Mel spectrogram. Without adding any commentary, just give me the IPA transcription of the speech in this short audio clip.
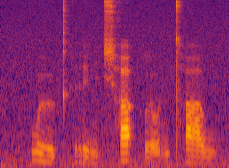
kwɯː˨˩ kʰri˩˦nt͡ɕʰa˦˥ʔklo˩˦n tʰa˧w

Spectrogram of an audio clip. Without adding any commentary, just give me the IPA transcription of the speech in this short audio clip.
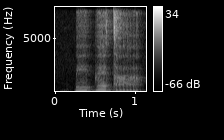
k͡pe˦bɛ˦ da˨

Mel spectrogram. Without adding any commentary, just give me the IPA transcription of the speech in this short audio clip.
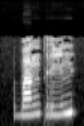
ba˦˥ŋpri˦˥n

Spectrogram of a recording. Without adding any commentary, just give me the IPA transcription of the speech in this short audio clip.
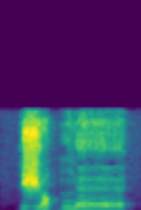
ʒɯqŋɛː

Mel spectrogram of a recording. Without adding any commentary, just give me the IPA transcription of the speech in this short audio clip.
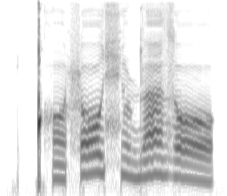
ǃʰɔ̃ɬɔɕũ ɖãzɔ

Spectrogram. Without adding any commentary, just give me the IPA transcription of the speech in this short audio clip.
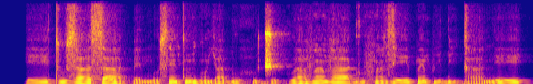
eː˦ tu˦zaː˦ saː˦˨k͡pɛ˨ mo˨sɛ̃˦tũ˧ ɡɔ̃˨ja˧ɓu˧ hu˨d͡ʒo˧ kʷaː˧vã˦vaː˦ɡu˦ fã˧zeː˦pɛ̃˦pi˦ ɗi˦˨ɡaː˨ neː˦

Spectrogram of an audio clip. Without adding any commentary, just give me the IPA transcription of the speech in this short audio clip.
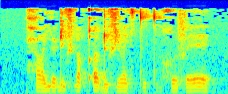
ħɑ˨˩˦jə˨˥ɖe˨˥sʲɳə˨˥ qʼɛ˥˩ɖə˧sʲ ɭɑ̃˧˥˧sʲtʷə˧tʷi̤˨˥ χʷɘ˨˥fɛ˧˥˧

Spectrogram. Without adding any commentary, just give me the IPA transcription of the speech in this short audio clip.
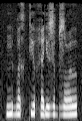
nəbʌxkʲohɜ ɾʲuzʊbzˤo

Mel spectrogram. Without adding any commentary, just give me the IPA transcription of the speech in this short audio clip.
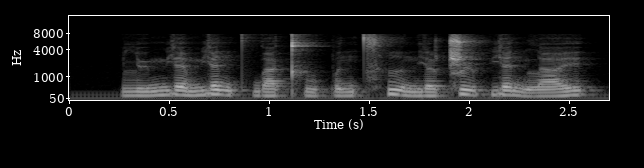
ly˧˥mjɛ˥˧ mjɛ˥˩npʰwä˧˥kʰu˨˩pə˧˥n t͡sʰɹ̩˥˩n̪jɛ˧˥ʈ͡ʂɻ̩˥˧ pjɛ˥˩nla˧˥ɪ̯

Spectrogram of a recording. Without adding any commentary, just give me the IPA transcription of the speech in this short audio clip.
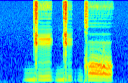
ɡiɡi ɡo

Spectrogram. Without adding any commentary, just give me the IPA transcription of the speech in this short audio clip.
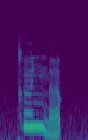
kʰɵ˥nn̪ɐ˨˥p̚

